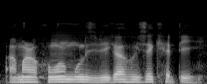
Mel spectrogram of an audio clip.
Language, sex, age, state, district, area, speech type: Assamese, male, 30-45, Assam, Nagaon, rural, spontaneous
